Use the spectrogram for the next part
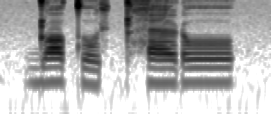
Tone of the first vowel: high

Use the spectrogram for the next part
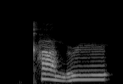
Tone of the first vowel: falling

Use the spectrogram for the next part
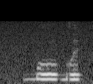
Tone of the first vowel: low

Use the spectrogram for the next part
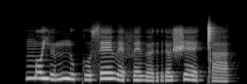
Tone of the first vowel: high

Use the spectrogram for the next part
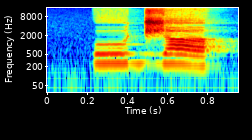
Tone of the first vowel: high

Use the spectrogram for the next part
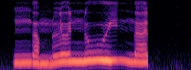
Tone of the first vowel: low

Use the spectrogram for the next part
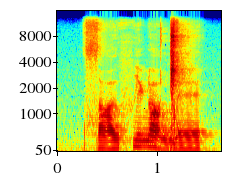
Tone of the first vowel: low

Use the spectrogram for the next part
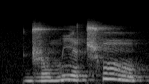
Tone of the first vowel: low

